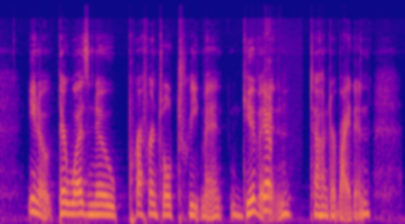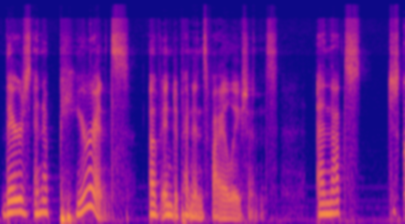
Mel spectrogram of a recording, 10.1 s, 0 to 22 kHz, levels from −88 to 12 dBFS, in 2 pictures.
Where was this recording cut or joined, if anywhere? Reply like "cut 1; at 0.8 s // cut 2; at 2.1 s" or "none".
cut 1; at 5.4 s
